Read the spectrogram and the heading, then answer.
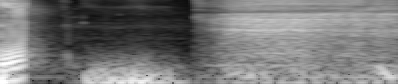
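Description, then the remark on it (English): A voice imitates a fart with a low, buzzing raspberry lasting about half a second, followed by a long breathy hiss, fairly loud, with no words spoken. “Make the sound of a fart”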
